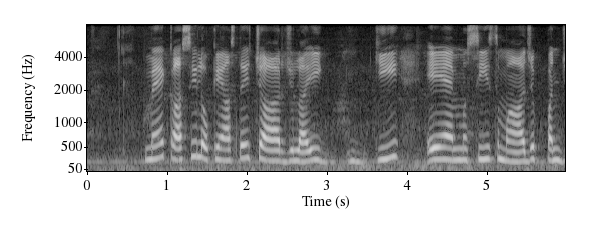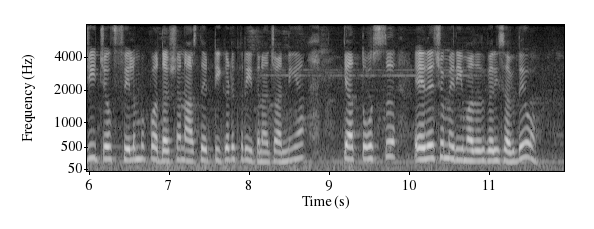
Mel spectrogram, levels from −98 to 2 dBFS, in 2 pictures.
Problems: constant background noise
